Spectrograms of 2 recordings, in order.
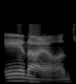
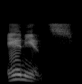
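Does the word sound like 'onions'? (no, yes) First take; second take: no; yes. First: It is said the standard way, not like onions. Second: It is said sounding like the word onions. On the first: This is the standard pronunciation. The speaker calls it right. "which is the proper way of pronouncing it" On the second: This is how a colleague from Louisiana says it. The speaker calls it wrong. "She pronounces it anions"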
